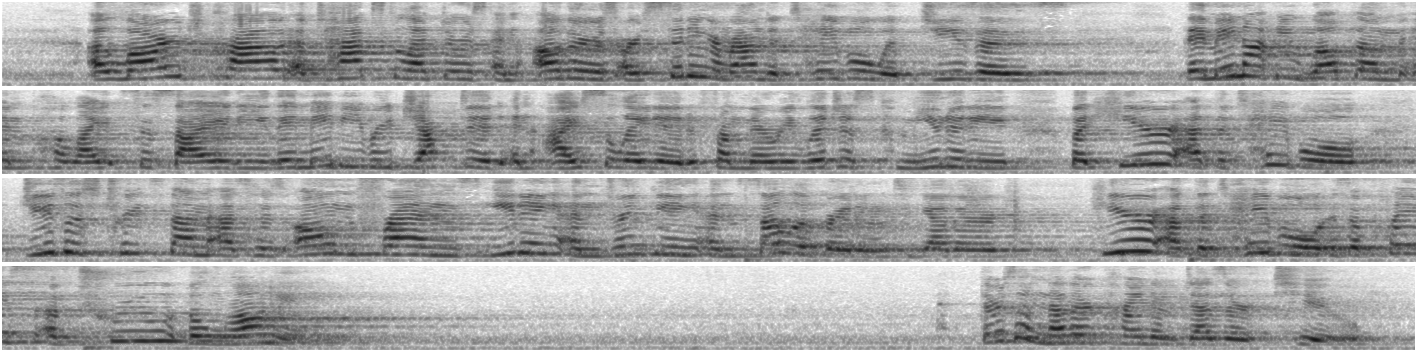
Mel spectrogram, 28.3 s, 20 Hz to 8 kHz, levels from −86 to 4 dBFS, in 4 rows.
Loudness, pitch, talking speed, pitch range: -16 LUFS, 290 Hz, 140 wpm, 260-365 Hz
